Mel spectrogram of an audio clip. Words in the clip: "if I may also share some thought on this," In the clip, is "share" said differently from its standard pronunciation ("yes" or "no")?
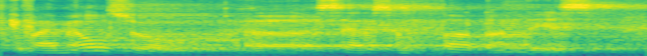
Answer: yes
